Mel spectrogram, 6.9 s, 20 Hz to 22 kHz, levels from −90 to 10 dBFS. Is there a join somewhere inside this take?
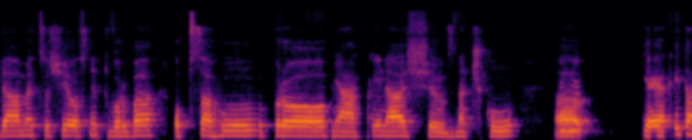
yes; 3 cuts; at 1.7 s, 3.3 s, 4.5 s

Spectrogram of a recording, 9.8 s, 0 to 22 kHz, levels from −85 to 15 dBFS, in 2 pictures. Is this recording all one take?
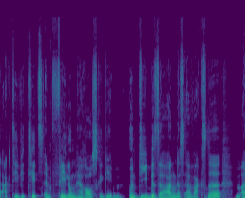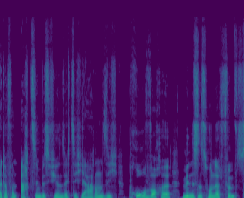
no; 1 cut; at 2.5 s

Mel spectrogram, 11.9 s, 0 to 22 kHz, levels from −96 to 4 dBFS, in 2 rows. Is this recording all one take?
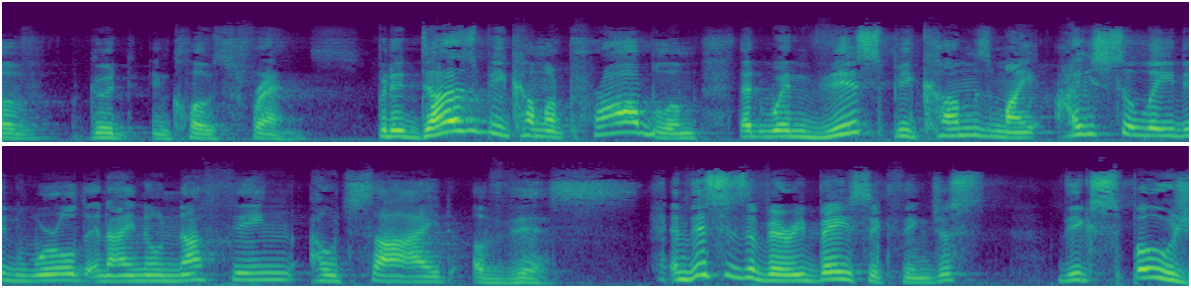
no; 2 cuts; at 1.8 s, 9.2 s

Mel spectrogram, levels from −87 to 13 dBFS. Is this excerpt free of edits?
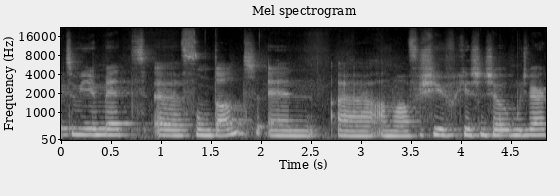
yes; 0 cuts

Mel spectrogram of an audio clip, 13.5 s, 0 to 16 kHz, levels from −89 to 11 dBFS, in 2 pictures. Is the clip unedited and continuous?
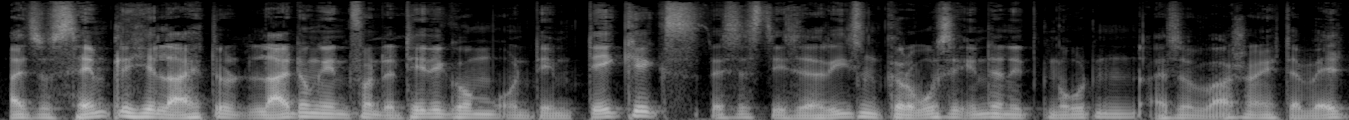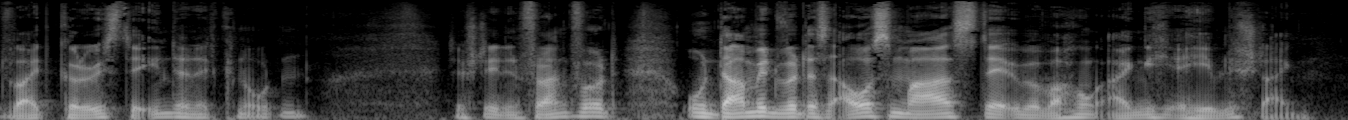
yes; 0 cuts

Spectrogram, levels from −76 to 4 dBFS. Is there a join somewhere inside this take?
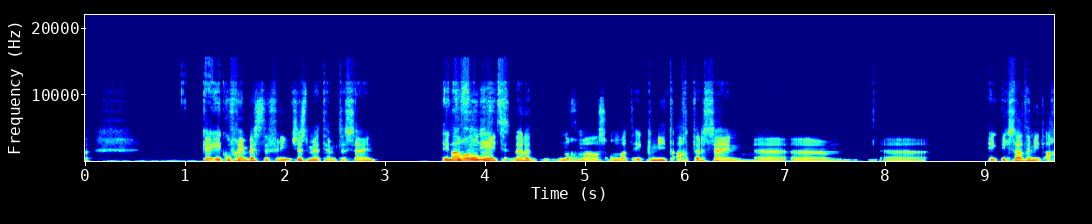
no; 0 cuts

